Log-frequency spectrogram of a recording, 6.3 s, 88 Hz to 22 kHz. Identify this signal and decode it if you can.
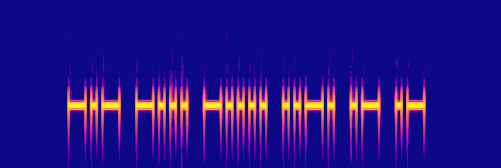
Morse code, heard as a keyed tone, about 17 wpm, 700 Hz. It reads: KB6FAA
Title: USA Call Signs - 6 Characters - 17wpm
